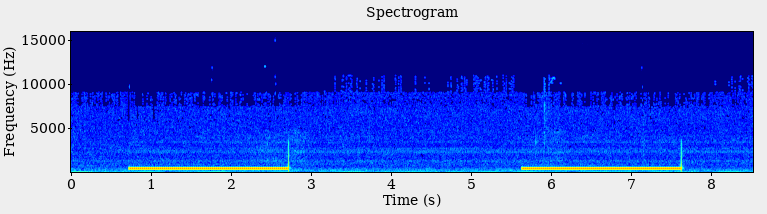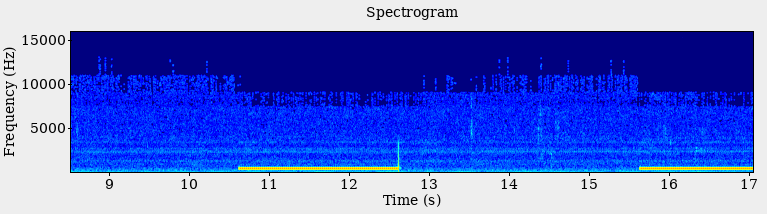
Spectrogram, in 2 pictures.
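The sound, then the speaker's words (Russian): Telephone tone while placing a call, four long, steady mid-pitched beeps of about two seconds each separated by roughly three seconds of quiet, each ending with a short click. “Я сейчас звоню.”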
